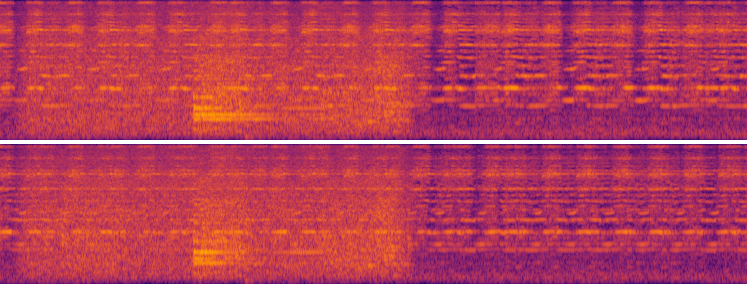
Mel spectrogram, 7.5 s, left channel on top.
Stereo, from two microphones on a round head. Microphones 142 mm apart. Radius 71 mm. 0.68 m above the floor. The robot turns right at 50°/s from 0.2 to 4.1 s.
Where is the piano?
15° right (ahead or behind), 4 m; by 3.3 s 50° left (ahead or behind), 4 m.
